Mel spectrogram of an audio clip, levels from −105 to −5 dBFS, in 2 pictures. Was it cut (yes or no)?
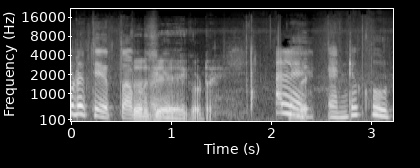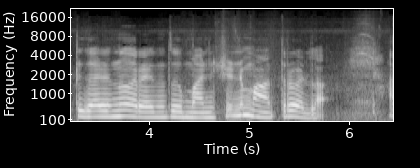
yes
